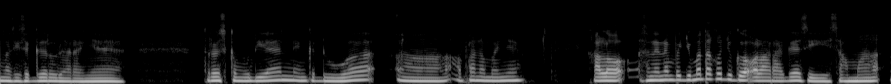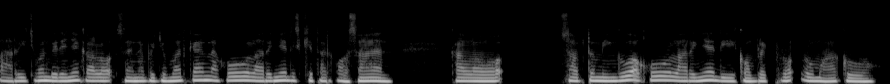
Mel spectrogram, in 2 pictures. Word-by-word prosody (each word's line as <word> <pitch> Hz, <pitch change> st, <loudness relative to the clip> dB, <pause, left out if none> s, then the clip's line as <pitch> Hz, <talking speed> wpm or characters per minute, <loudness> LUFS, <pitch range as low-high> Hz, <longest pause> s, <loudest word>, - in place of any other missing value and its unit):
masih 155 Hz, -2 st, 0 dB
segar 160 Hz, +1 st, 0 dB
udaranya. 140 Hz, -2 st, +1 dB, 0.8 s
Terus 175 Hz, 0 st, 0 dB
kemudian 175 Hz, +4 st, 0 dB
yang 170 Hz, -, -1 dB
kedua 165 Hz, +5 st, -1 dB, 0.2 s
eee, 155 Hz, -4 st, 0 dB, 0.2 s
apa 180 Hz, +1 st, -5 dB
namanya, 175 Hz, +1 st, 0 dB, 0.7 s
kalau 175 Hz, 0 st, +1 dB, 0.2 s
Senin 195 Hz, +1 st, +1 dB
ampe 205 Hz, -, -2 dB
Jumat 205 Hz, +4 st, -1 dB
aku 250 Hz, -, -3 dB
juga 200 Hz, -5 st, -1 dB
olahraga 170 Hz, 0 st, -1 dB
sih, 150 Hz, -4 st, -2 dB
sama 155 Hz, +3 st, 0 dB
lari, 160 Hz, -1 st, -2 dB
cuman 175 Hz, +1 st, +3 dB
bedanya 165 Hz, +3 st, +3 dB
kalau 165 Hz, -2 st, 0 dB
Senin 155 Hz, -1 st, +1 dB
ampe 160 Hz, -1 st, -1 dB
Jumat 165 Hz, +2 st, +2 dB
kan 195 Hz, 0 st, +1 dB
aku 180 Hz, +1 st, +1 dB
larinya 165 Hz, +2 st, +2 dB
di 175 Hz, -, +1 dB
sekitar 160 Hz, -1 st, -5 dB
kosan, 155 Hz, -1 st, +2 dB, 0.6 s
kalau, 155 Hz, -1 st, +2 dB, 0.6 s
Sabtu, 165 Hz, 0 st, -2 dB
Minggu 170 Hz, +3 st, +4 dB
aku 195 Hz, -2 st, 0 dB
larinya 170 Hz, +2 st, +2 dB
di 155 Hz, -5 st, +1 dB
komplek 145 Hz, +1 st, 0 dB
peru 165 Hz, +1 st, -1 dB
rumahku. 145 Hz, -5 st, +1 dB
165 Hz, 140 wpm, -24 LUFS, 155-175 Hz, 0.8 s, Minggu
